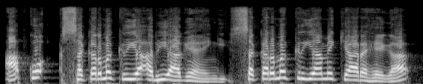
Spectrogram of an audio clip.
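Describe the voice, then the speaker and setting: Male teacher, fairly high voice, dry close sound, repeats examples and quizzes students. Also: very animated, normal speed, no echo. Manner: repeats examples, coaxing students with rhetorical questions. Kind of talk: online grammar lesson.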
